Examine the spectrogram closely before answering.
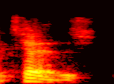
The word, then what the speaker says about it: Tej: Um, how do you pronounce the dude's name? Tej? Ludicrous Tej. Yeah, yeah, Tej.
